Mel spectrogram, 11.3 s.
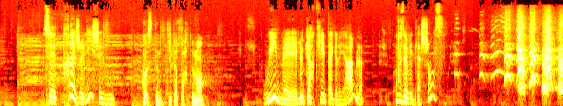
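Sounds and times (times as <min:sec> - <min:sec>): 
speech: 0:00.9 - 0:04.2, 0:05.3 - 0:08.9
two dogs yelping in the bedroom of a small apartment: 0:09.0 - 0:11.2.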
